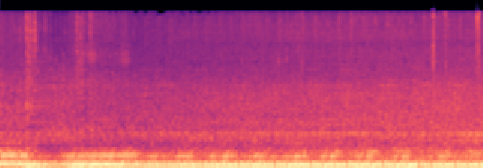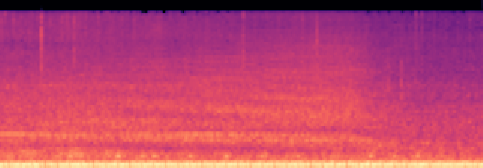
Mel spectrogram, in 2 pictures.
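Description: Wide-body Acura NSX driving at low speed: a steady low engine and exhaust rumble with road noise.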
